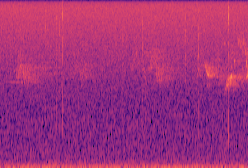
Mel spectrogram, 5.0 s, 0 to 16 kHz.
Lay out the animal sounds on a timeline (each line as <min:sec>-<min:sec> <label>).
0:00.0-0:05.0 Red-eyed Vireo (Vireo olivaceus)
0:03.7-0:05.0 Scarlet Tanager (Piranga olivacea)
